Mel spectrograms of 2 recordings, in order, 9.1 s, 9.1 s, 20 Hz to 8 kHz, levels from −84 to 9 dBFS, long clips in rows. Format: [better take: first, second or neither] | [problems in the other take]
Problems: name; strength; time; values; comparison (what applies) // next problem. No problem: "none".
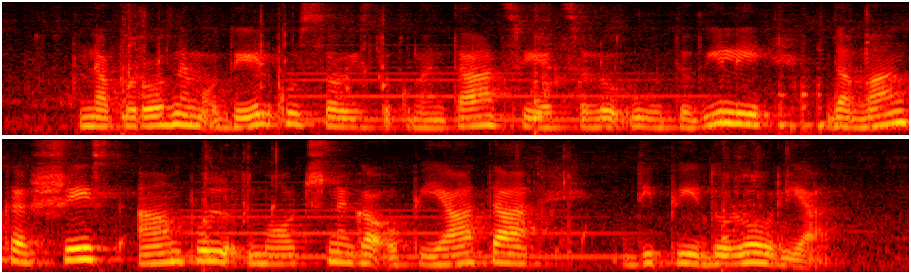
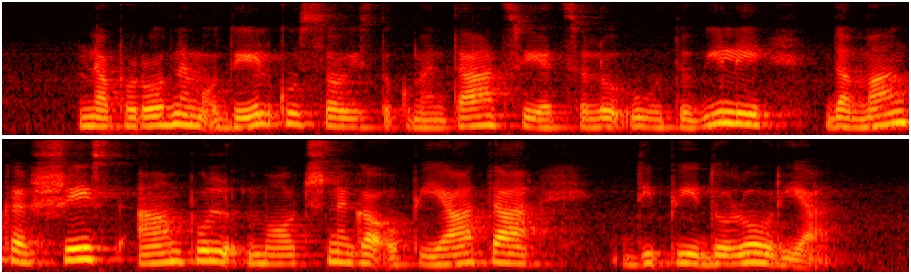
second | background sound (Wind instrument, woodwind instrument + Ocean); 14 dB below the speech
